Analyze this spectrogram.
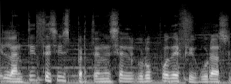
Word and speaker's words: antítesis: Hay que tener mucho cuidado con la pronunciación. No es antítesis, ¿sí?, ni antítesis, es antítesis.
